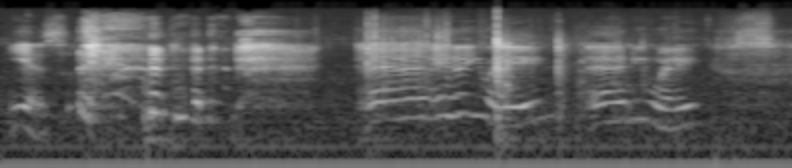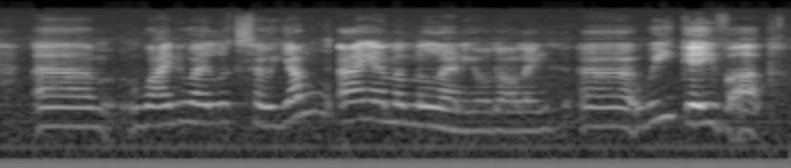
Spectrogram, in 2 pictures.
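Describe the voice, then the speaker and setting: A woman's voice: fairly high pitch, slight background noise, poor audio. A woman in her thirties hosting a casual live stream, chatting with viewers and answering their questions. She jokes about herself, laughs often and swears casually. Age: 30s. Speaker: tarot livestream host.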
